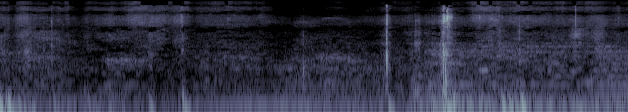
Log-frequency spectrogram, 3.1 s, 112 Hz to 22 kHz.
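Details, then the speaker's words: Venco No. 5 compact pottery wheel after grommet replacement and motor repositioning: low, steady motor hum with no grinding or bearing noise, running up to full speed. "right motor sounds good there's no no bearing noise there"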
